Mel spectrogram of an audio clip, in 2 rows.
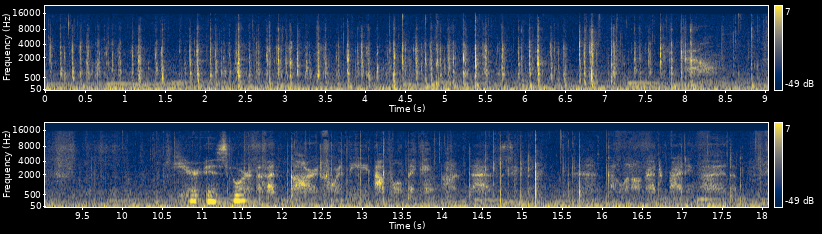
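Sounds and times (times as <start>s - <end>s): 
typing on a computer keyboard during a hotel check-in: 0.0s - 8.9s, 11.5s - 17.8s
speech: 11.1s - 11.8s.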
